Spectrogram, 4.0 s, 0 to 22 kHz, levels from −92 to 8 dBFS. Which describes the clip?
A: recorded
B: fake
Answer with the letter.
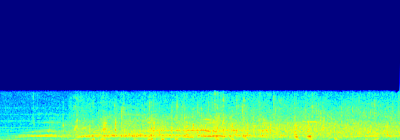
A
